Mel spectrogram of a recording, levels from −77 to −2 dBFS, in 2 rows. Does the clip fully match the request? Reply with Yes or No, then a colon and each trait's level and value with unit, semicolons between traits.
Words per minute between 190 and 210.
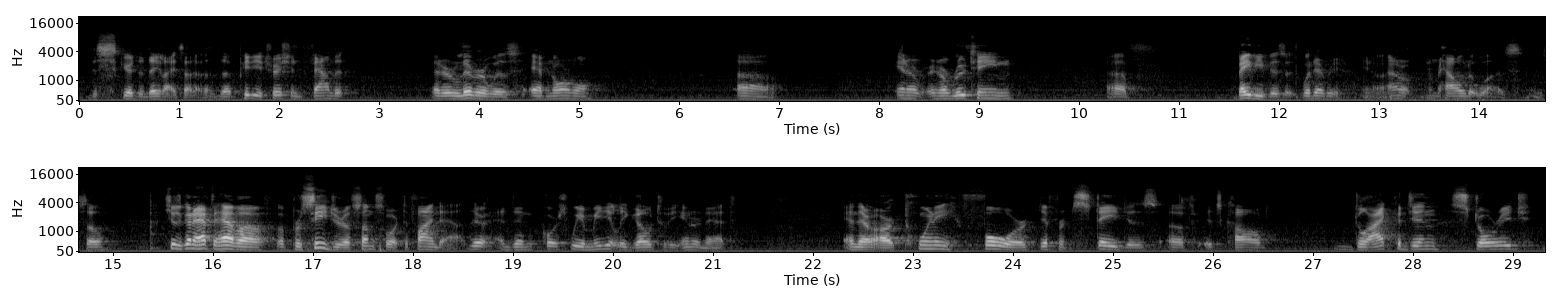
No: average, 155 wpm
